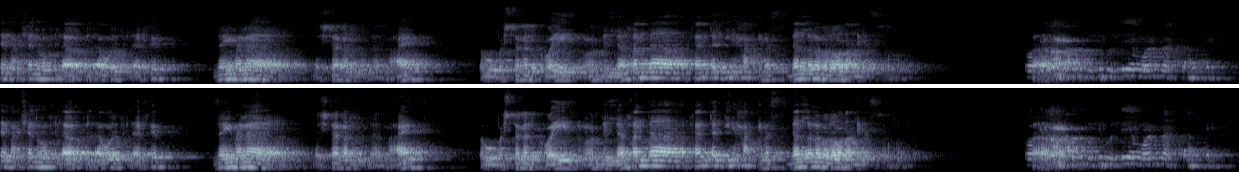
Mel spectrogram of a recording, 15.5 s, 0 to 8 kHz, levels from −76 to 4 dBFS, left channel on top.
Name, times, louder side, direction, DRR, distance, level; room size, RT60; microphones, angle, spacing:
voice 1, 0.0-2.0 2.7-5.2 6.0-11.2 12.9-13.5 14.8-14.9, right 2 dB, 30° right, 5 dB, 7.9 m, -28 dB
voice 2, 12.8-14.7 15.0-15.2, right 1 dB, 45° right, 3 dB, 4.3 m, -37 dB
26.0 x 22.0 x 9.5 m, 1.0 s
head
